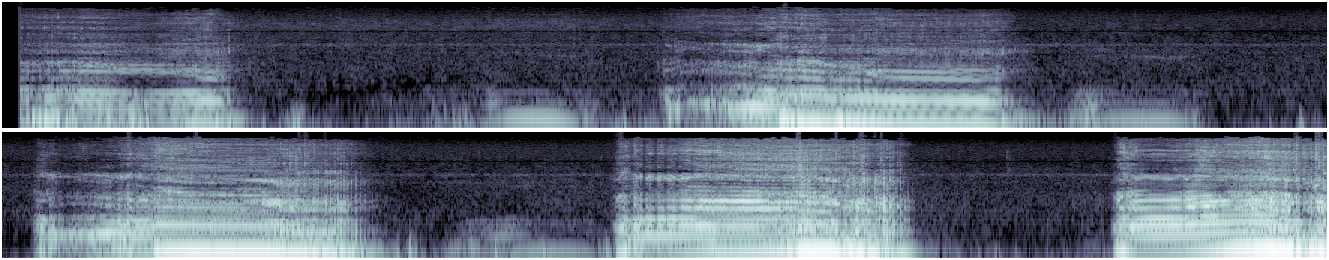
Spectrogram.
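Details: Male lions roaring a challenge into the African savannah night: long, deep, vibrating roars with strong low harmonics, several bouts separated by quiet gaps, growing louder toward the end.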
